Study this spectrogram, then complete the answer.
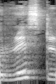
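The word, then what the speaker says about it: wrist: rule को follow करेगा जिसके तहत डब्लू का उच्चारण नहीं किया जाएगा इसको रिस्ट रॉन्ग राइट ये पढ़ा जाएगा आगे बढ़ेंगे कुछ मिक्स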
